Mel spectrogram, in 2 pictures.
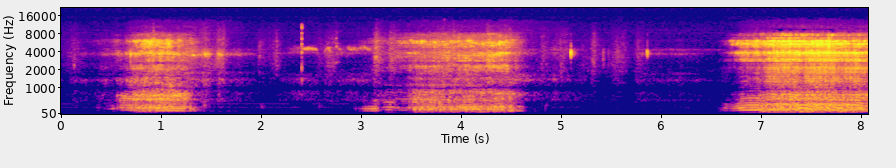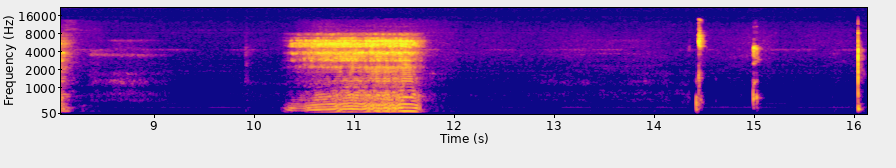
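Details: Adult woman snoring during sleep at night, though she says she doesn't snore: four loud, rattling snores, about 17 a minute, with quiet pauses between; snoring.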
